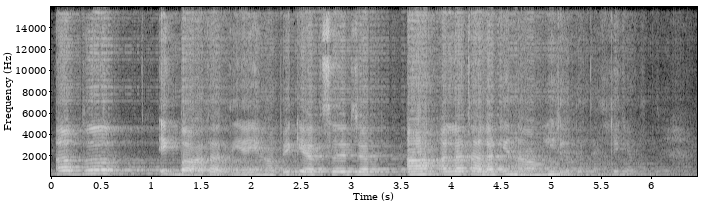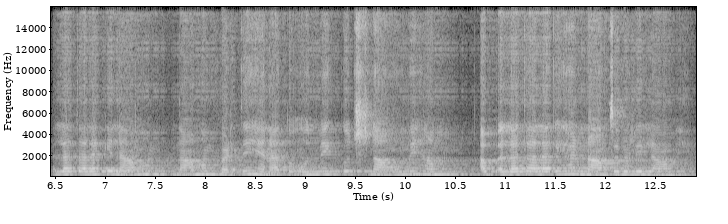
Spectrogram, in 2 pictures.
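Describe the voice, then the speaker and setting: A woman's voice: high-pitched, dark tone. Patient woman teacher in an echoey room. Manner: patient, repeats points and checks with "okay"; slows and draws out recited Arabic examples. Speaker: tajweed teacher. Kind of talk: explanatory lesson. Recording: echoey room with long reverb.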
